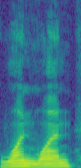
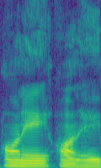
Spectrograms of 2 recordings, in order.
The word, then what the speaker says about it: One One: know it looks like one one but apparently it's pronounced on a on a because it's french, but from now on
